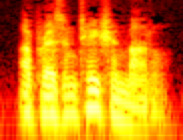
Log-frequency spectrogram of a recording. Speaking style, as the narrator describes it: Vogel blurted out loud

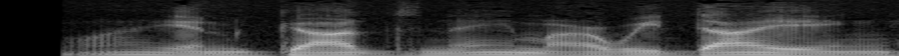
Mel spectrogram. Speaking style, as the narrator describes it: he whispered, seeing his own grisly death mirrored by Midgard

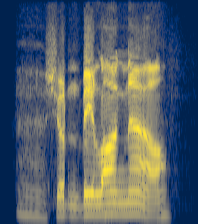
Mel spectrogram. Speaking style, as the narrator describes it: the President sighed wearily

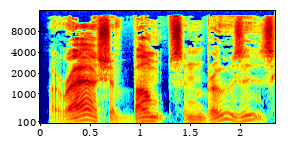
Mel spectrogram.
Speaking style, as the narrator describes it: muttered

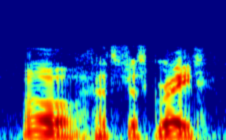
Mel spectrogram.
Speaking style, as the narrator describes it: Pitt groaned

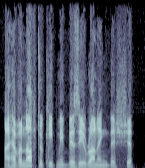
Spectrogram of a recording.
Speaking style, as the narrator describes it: Pekovsky said quickly

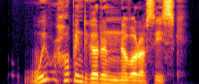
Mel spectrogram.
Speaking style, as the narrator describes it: said sweetly

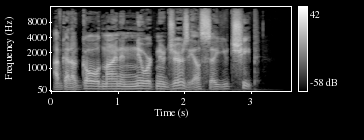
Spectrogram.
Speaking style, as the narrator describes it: said Pitt coldly

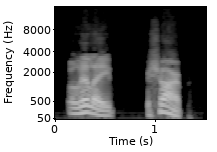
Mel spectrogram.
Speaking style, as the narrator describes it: stammered

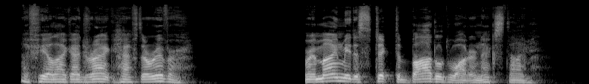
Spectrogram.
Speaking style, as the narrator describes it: unsteadily, he turned to Summer and gasped

